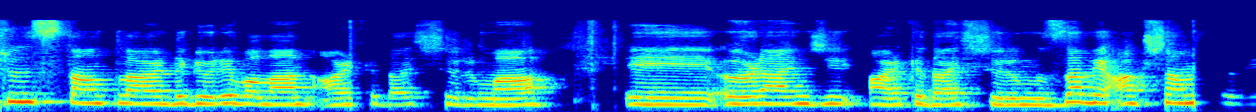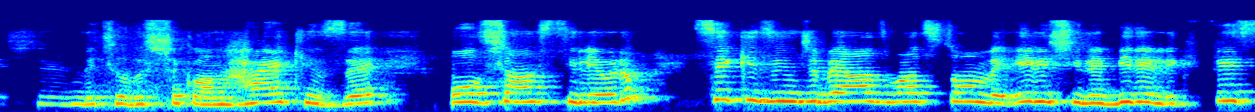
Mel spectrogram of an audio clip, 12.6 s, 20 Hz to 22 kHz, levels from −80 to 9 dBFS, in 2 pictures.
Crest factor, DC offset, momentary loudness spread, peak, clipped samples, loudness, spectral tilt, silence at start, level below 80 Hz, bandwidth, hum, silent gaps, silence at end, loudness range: 14 dB; under 0.1%; 8 LU; -2 dBFS; under 0.1%; -16 LUFS; -4.5 dB/octave; 0 s; -64 dBFS; 12 kHz; none; none; 0 s; 3 LU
